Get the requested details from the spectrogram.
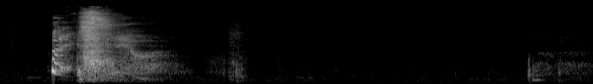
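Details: Sneezing fit: one loud explosive sneeze with a short intake before it, then a faint breath and brief murmur.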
